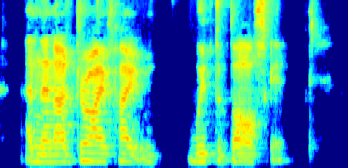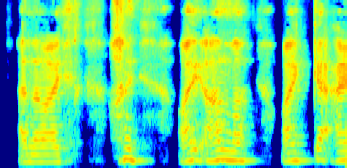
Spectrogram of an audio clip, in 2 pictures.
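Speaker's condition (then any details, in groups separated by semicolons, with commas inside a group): Cerebral palsy; from birth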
